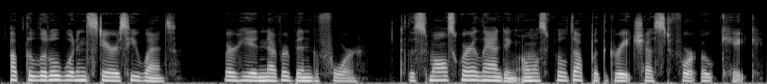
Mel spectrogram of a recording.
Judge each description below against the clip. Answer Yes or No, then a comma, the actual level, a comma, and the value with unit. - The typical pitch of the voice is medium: Yes, medium, 175 Hz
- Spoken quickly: Yes, fast, 220 wpm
